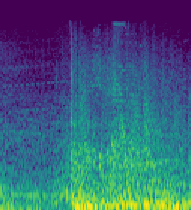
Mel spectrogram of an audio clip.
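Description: A car explodes with a deep boom.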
